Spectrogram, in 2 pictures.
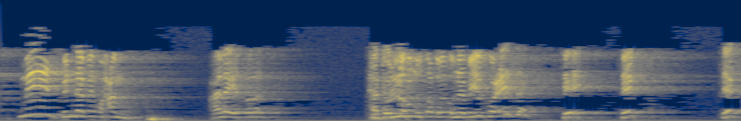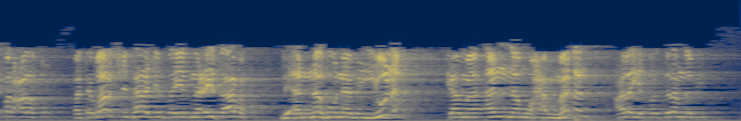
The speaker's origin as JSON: {"language": "Arabic", "town": "Cairo", "region": "Cairo Governorate", "country": "Egypt", "said": "وشوية عندنا في القاهرة قاعدين برفضه"}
